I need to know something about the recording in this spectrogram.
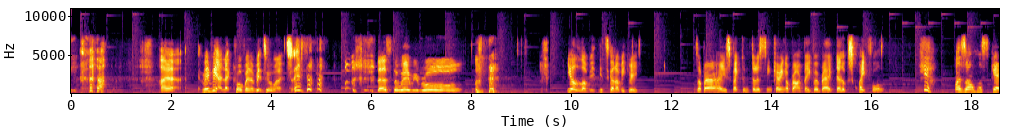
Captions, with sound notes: haha Maybe I like Crowven a bit too much *laughs*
